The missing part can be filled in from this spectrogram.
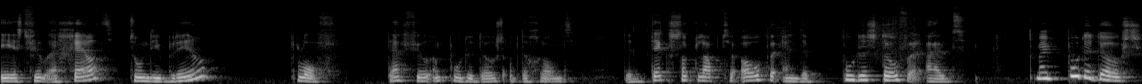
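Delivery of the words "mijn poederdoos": very loud, very high-pitched cry. A lady sees her powder box fall to the ground: cried out. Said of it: "riep de mevrouw".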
